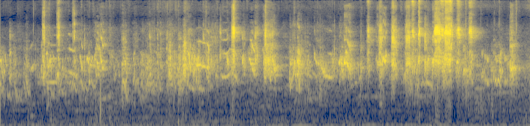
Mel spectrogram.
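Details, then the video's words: Feeding green budgies, tagged Larkana, Sindh, fill the air with busy scratchy squawks and chirps. The chatter grows denser and brighter toward the end, with sharp clicks and occasional high squeaks. "Beast Moment Meal Green Budgies Talking"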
